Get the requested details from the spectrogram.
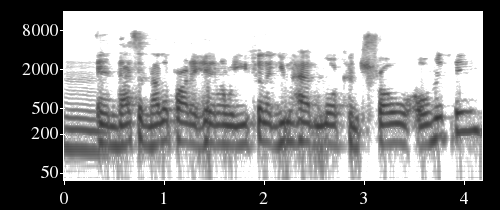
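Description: A man talks with a New York accent. His pitch is fairly high. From New York, the Bronx. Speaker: PhD student. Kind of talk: casual interview. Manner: halting, repeats words.

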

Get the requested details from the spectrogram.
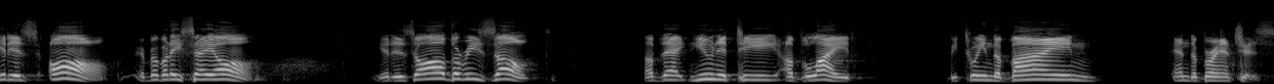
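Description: A man with a high pitch and a bright, sharp tone uses a raised, projected voice, talking very slowly with long, frequent pauses and ordinary pitch variation. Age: 70s. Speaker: guest preacher. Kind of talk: sermon. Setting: church. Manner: animated.

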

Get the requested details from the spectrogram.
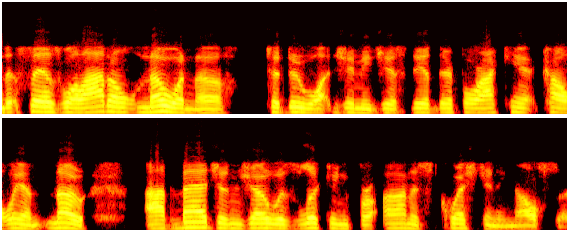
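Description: A man with a fairly high pitch talks at a fairly quick pace in an ordinary speaking voice, his intonation fairly even. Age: 50s. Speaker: regular caller, self-taught listener. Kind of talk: casual chat. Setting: phone call.

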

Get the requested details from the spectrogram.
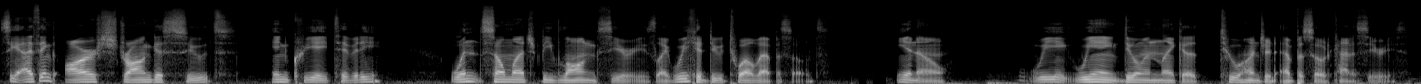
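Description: Over a silent background in a very clean recording, a man with a plain, everyday voice talks at a fairly slow pace, his fairly low pitch moving with lively intonation. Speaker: podcast host. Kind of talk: casual chat.

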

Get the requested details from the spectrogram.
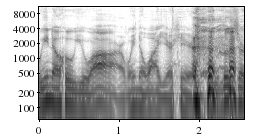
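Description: At a fairly quick pace, a speaker delivers a raspy, put-on character voice. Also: man, fairly low pitch for a man. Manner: menacing.

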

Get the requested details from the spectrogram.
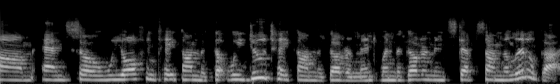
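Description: This woman's fairly high voice is somewhat breathy and has ordinary pitch variation. She barely pauses, and the sound is dry and close with no echo. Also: fairly quick pace. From Puerto Rico. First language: Spanish. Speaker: attorney and civil liberties leader. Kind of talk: panel discussion. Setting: video call.

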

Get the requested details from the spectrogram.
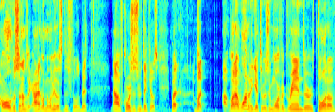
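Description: A very fast-talking man with a fairly high pitch and lively intonation. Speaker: podcast co-host. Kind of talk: casual banter. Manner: animated, swears often.

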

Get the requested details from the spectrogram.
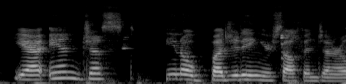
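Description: A woman with a plain, everyday voice and an American accent, lively intonation and a moderate pace, on a very clean recording with a silent background. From US Midwest, Illinois. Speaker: podcast co-host. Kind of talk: casual chat.

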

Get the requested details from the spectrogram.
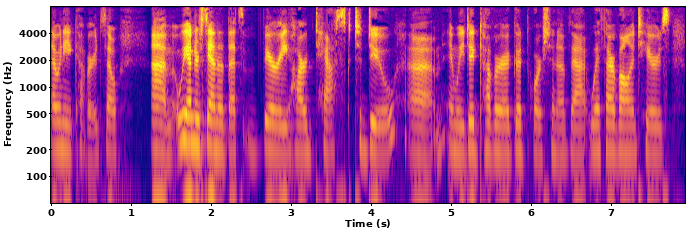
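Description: A woman with an American accent speaks at a moderate pace in a bright, sharp tone with monotone, flat intonation, in a very clean recording with a silent background. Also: medium pitch for a woman. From US Midwest. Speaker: nonprofit development manager. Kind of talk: casual chat.

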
